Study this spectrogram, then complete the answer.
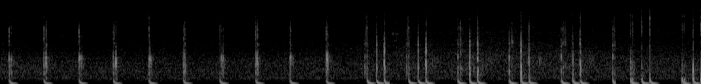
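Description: Horse hooves clip-clopping in the Project Zomboid video game, a steady, crisp trotting rhythm that quickens into a faster, denser gait partway through, clear and close with little else around.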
